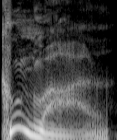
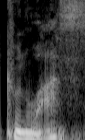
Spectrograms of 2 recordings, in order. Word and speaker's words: Counoise: Do you pronounce the S at the end? I don't. I don't either. Because yeah. I try and be French. Yeah. I do. But I know you're not supposed to.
